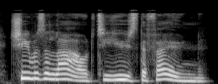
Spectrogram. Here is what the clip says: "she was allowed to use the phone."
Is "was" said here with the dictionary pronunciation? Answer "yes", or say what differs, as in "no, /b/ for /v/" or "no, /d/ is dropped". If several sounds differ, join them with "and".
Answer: yes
